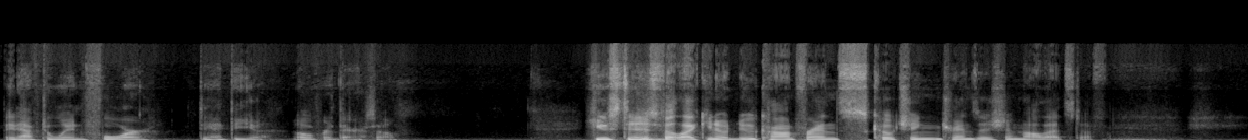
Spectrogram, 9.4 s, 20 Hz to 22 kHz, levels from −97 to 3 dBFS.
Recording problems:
garbled, watery; slightly; nothing above 15 kHz

